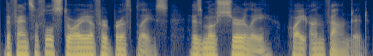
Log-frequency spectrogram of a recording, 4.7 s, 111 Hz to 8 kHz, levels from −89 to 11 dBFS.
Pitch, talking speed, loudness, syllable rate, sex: 95 Hz, 140 wpm, -16 LUFS, 5.2 syllables/s, male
